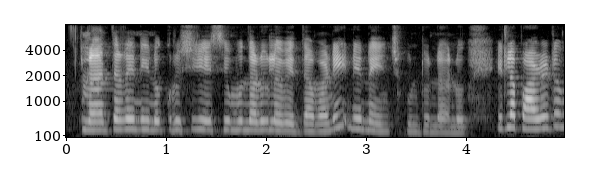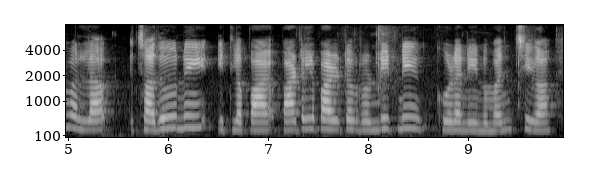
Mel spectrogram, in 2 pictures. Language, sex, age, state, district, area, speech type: Telugu, female, 18-30, Telangana, Peddapalli, rural, spontaneous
